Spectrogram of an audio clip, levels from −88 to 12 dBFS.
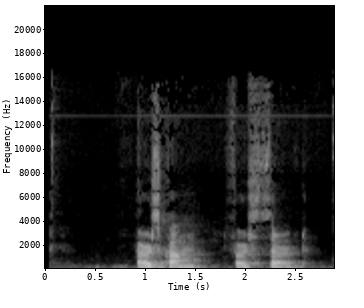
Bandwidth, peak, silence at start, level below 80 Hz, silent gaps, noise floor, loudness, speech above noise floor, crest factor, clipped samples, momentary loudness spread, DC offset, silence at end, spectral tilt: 16.5 kHz; -4 dBFS; 0.9 s; -56 dBFS; none; -53 dBFS; -21 LUFS; 33 dB; 20 dB; under 0.1%; 13 LU; under 0.1%; 0.3 s; -5.5 dB/octave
